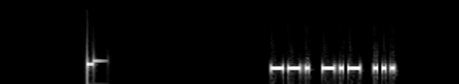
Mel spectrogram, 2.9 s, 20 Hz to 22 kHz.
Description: Morse code, heard as a keyed tone, about 46 wpm, 700 Hz. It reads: GKS
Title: USA Call Sign Postfixes - 3 Letters 45wpm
